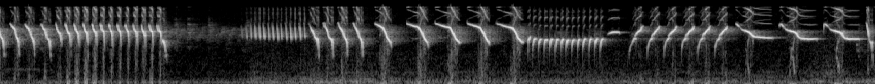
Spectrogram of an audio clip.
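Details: Canary singing to stimulate lazy birds: a fast high trill, a short buzzy burst, then series of falling whistled sweeps, a rattling trill and sharp descending notes, all loud and continuous.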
